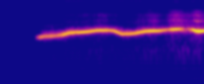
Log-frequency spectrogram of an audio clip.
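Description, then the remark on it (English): A single person whistles a short, wavering melody, the clear pure tone gliding up and down steadily for a couple of seconds after a brief silence, alone with no talking. “My grandfather, …, was a comical character whose whistled tunes carried through the wind across our countryside home.”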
